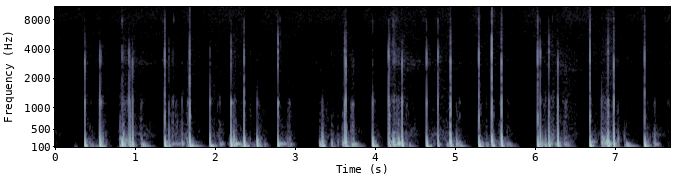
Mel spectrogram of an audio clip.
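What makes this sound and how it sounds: Long nails on both hands tap and scratch the hollow open frame of a small metal spider-cage shock mount holding a microphone. The result is a quick, irregular run of soft, dull thumps, deep and boomy with a low hum around 137 Hz, each dying away almost at once. Faint bright scratchy ticks ride on top, with brief silent gaps between clusters.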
